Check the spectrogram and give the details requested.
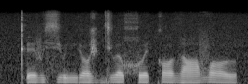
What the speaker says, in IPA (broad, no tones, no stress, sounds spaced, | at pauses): kʼ e v sʲ u nʲ ɔ ʒ dʲ u ə̯ χʷ e k ɔ ð ɑ v ɔ ʊ̯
